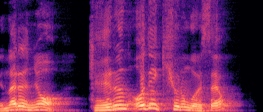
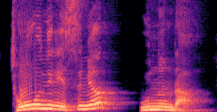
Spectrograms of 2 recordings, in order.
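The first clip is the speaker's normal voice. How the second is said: ordinary delivery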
